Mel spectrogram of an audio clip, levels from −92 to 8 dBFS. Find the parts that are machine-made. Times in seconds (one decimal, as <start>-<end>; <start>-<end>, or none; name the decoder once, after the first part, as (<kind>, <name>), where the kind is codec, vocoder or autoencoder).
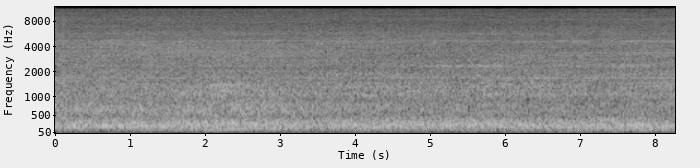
4.0-7.3 (vocoder, BigVGAN v2)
